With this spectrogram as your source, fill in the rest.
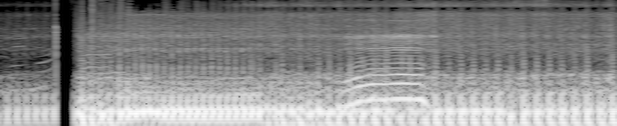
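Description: A motorcycle on a monsoon adventure ride pushes through floodwater, its engine giving a steady, close rumble that swells briefly mid-way, with faint voices in the background.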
